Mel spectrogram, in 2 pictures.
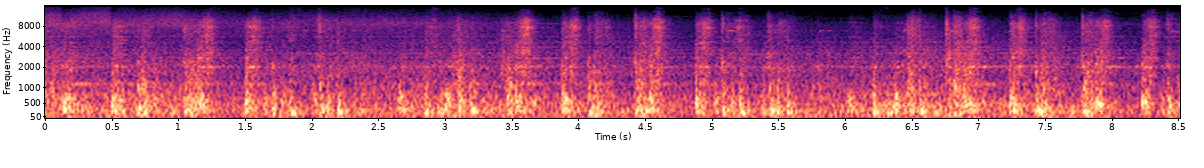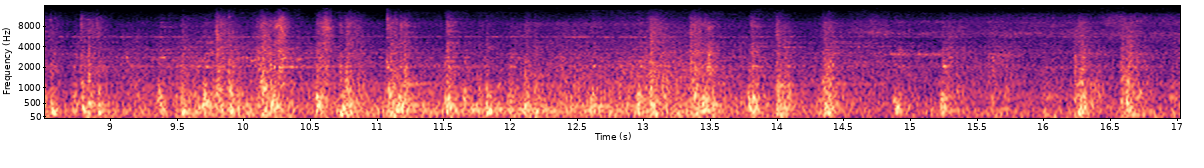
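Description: South Western Railway Class 707 electric multiple unit pulling out of the platform, its wheels clattering over the rail joints in a rapid, uneven run of clicks as the coaches pass close by. The clatter thins out and quietens in the last couple of seconds.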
